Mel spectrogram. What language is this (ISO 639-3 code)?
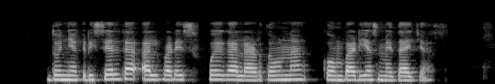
spa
